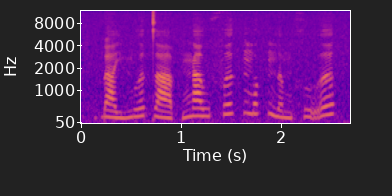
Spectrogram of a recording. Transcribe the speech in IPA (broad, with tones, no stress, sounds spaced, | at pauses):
ɗ a˨˩ j m u˨˦ ə̯ t̪ aː˨˩ p̚ ŋ a˧ w f əː˦˥ k̚ m ɔ˦˥ k̚ n ə˨˩ m x ṵ˧˥ ə̯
